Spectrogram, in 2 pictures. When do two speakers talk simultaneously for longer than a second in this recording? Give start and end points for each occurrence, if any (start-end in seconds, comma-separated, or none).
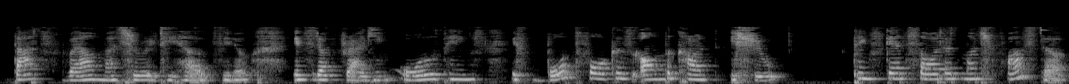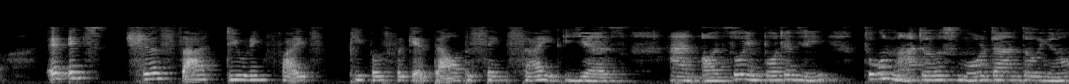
none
